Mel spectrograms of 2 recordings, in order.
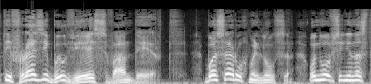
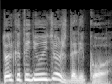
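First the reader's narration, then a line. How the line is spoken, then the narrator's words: Ingratiating, amused. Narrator (Russian): вкратчиво заканчивал Буассар, и его выцветшие глаза смеялись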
